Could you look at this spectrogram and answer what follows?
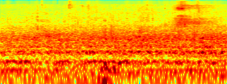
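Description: A dense, steady drone of many honey bees buzzing together in a hive, fairly quiet and continuous with no voices.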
